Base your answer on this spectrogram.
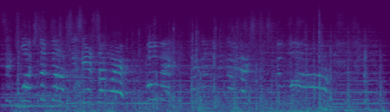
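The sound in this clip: Footsteps of a man running through a warehouse, a quick, steady patter of strides partly masked by loud dramatic music that plays throughout.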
